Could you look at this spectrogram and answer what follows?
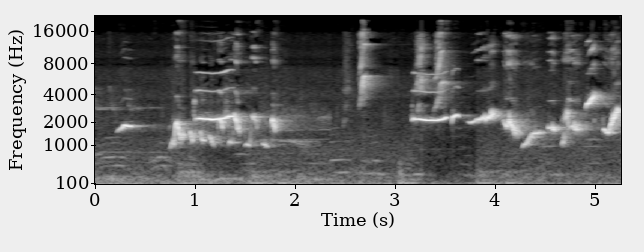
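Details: Caged white-rumped shama in a mating-stimulus recording meant to bring birds into breeding condition; clear whistled notes near two kilohertz with rising slurs, then a louder varied phrase of sweeping, slurred whistles and sharp high notes.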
